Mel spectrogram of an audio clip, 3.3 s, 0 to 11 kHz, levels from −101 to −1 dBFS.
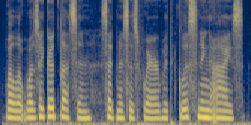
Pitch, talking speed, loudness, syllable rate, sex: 200 Hz, 215 wpm, -16 LUFS, 4.9 syllables/s, female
